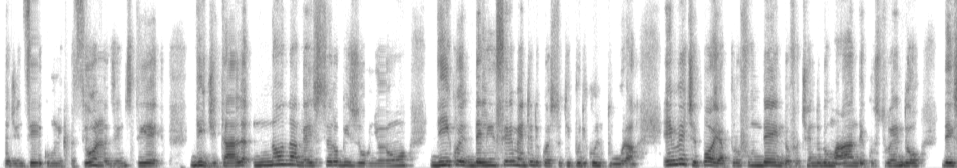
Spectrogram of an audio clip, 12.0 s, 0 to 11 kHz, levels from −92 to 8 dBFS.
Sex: female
